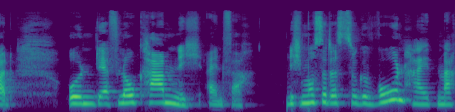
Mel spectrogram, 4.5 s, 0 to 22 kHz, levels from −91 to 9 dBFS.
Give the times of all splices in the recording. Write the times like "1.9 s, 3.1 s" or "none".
2.9 s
